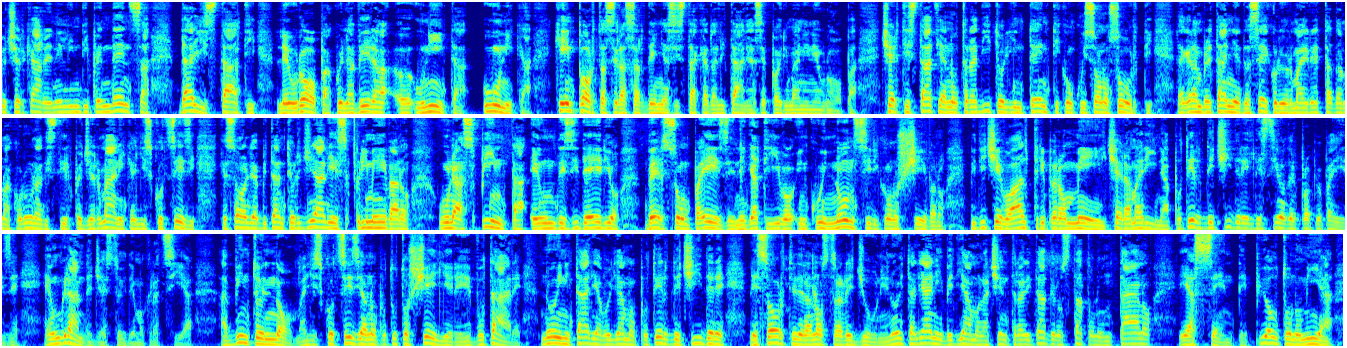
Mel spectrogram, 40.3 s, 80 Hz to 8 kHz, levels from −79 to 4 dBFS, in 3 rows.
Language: Italian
